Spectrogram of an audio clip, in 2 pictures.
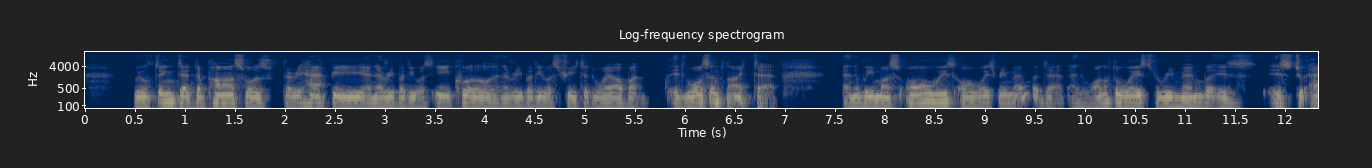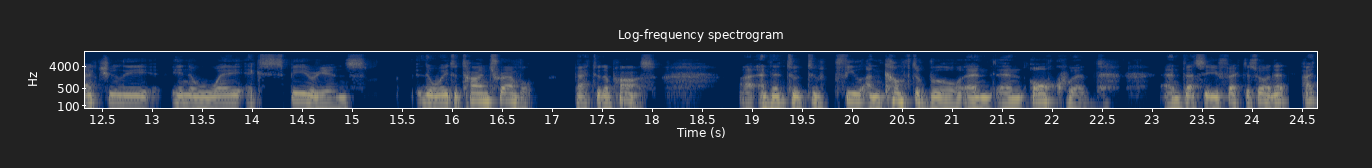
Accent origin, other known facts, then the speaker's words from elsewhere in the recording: Penang, Malaysia; also born or lived in Kuala Lumpur; Yes, I was born in Penang, actually. So I grew up there until about 6 or 7 years old, and then my family moved to Kuala Lumpur.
